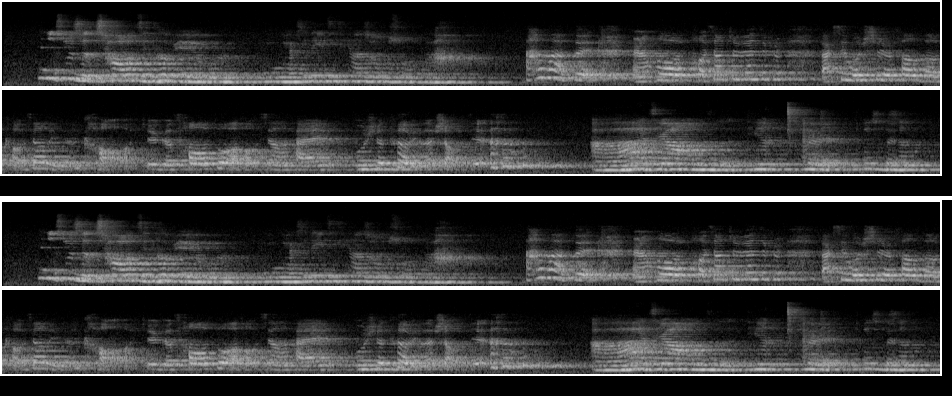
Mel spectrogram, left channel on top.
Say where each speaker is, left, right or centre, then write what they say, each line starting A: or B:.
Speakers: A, on the left; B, on the left.
A: 这个确实超级特别，我我还是第一次听到这种说法。
B: 啊对，然后好像这边就是把西红柿放到烤箱里面烤，这个操作好像还不是特别的少见，
A: <laughs>
B: <laughs>
A: 啊，这样子，天，<tsk> 哎，
B: 对对。
A: 天确实真的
